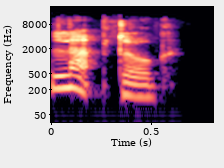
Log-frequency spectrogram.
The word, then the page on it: lapdog: British English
